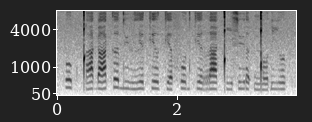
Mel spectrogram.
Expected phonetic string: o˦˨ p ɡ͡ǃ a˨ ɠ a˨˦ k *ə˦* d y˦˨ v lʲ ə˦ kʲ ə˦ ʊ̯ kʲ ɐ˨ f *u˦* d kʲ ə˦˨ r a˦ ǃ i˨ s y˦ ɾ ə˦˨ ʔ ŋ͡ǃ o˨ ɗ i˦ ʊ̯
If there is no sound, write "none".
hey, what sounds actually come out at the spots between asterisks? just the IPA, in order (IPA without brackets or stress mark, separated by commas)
ə˦, o˦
